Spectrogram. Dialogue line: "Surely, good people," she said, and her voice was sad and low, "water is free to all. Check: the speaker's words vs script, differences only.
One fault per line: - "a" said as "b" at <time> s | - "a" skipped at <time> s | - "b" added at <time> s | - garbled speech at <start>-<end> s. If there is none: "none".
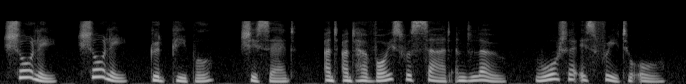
- "surely" added at 0.8 s
- "and" added at 3.4 s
